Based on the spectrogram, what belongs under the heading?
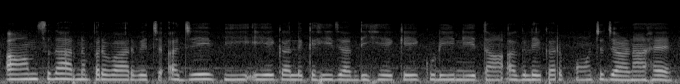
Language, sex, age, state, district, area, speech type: Punjabi, female, 18-30, Punjab, Bathinda, rural, spontaneous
